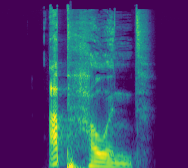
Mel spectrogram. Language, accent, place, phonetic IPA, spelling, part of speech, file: German, Germany, Berlin, [ˈapˌhaʊ̯ənt], abhauend, verb, De-abhauend.ogg
- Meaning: present participle of abhauen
